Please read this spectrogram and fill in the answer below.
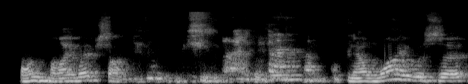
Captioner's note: laughter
